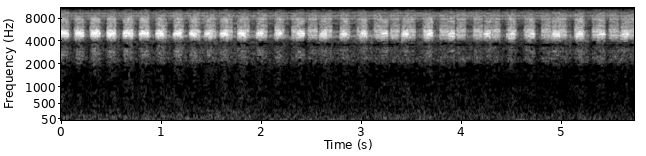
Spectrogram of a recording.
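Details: Summer cicada chorus in Provence in the south of France: a loud, hissing, high-pitched buzz throbbing in regular beats roughly three to four per second, continuous for the whole stretch.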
